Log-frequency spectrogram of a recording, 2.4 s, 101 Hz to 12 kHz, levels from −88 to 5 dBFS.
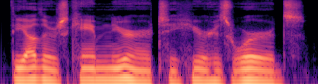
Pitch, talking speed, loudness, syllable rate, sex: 115 Hz, 200 wpm, -16 LUFS, 4.7 syllables/s, male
